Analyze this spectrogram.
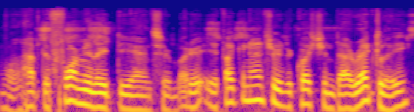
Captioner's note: speaking French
